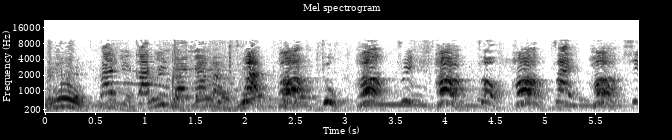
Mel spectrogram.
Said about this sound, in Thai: เสียงเด็กๆฝึกกังฟูกันที่โรงเรียนแห่งหนึ่งไม่ไกลจากกรุงคัมพาลา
